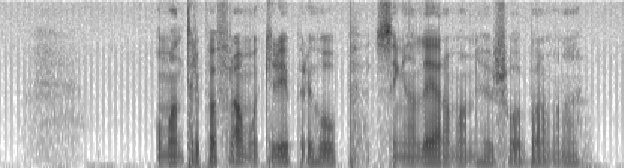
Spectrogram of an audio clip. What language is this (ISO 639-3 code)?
swe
